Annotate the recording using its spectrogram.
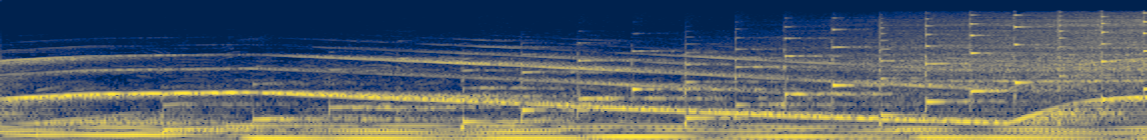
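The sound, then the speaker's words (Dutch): A police siren wails in one long, loud sweep, falling slowly and then rising again, over a steady backing of stepped bass notes and music in a Dutch song, with no voices. “Ik hoor sirenes, ze komen er weer aan.”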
